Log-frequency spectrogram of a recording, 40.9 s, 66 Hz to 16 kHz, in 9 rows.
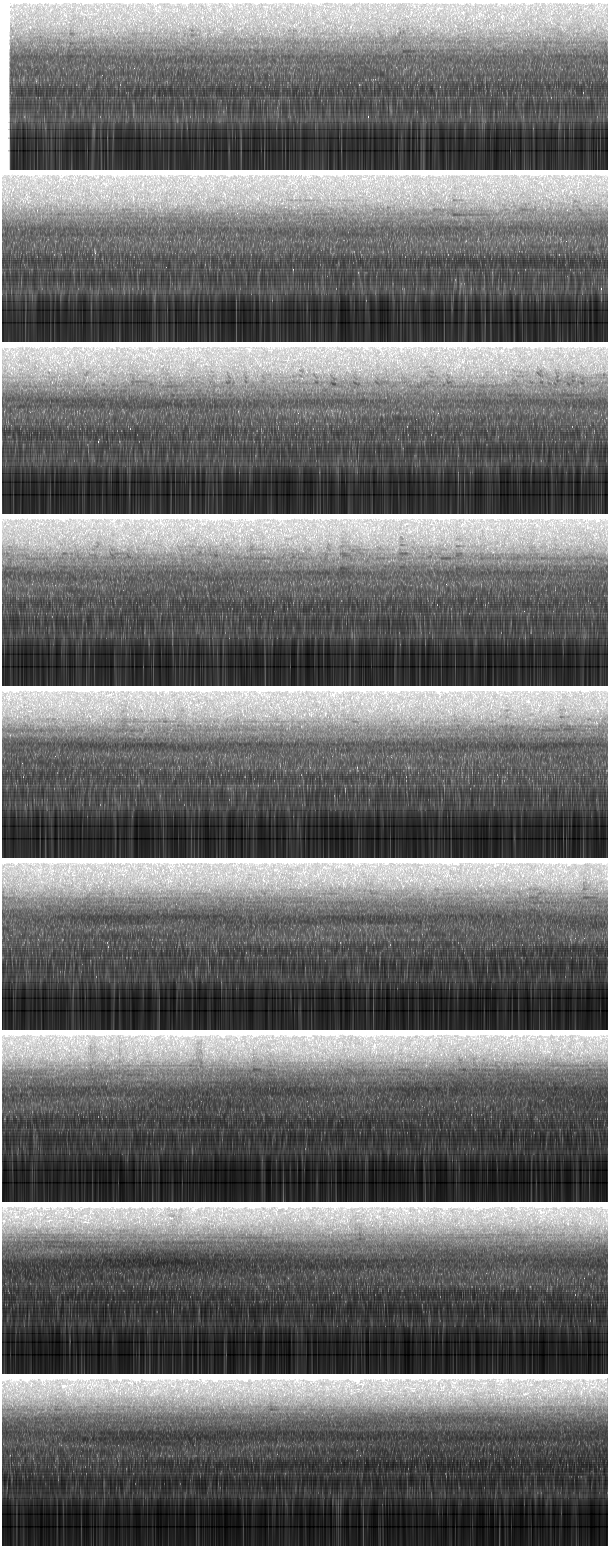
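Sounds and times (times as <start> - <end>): jet engines whining at taxi power: 0.1 - 40.9.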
